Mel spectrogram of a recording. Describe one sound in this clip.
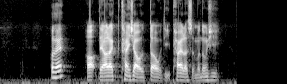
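A young man speaks close up with animation.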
